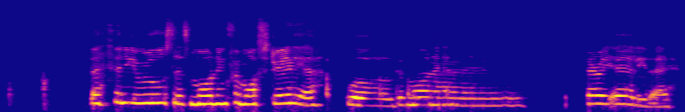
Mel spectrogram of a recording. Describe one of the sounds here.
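A young girl speaks and laughs close by.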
